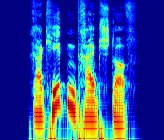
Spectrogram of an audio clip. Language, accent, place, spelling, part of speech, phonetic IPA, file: German, Germany, Berlin, Raketentreibstoff, noun, [ʁaˈkeːtn̩ˌtʁaɪ̯pʃtɔf], De-Raketentreibstoff.ogg
- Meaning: rocket fuel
